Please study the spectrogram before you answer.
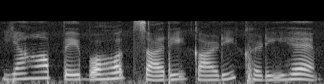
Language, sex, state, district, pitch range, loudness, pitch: Hindi, female, Karnataka, Bangalore, 210-250 Hz, -16 LUFS, 230 Hz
